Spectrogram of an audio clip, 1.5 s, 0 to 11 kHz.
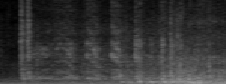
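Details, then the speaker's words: Clicks, then the engine cranks and catches, rising smoothly into an even idle: a normal start of a 20k generator on an all-electric pressure-washing truck, switched on from outside the truck. It runs all the equipment without bogging. "So, when you get out of the truck, you hit a switch, it'll start clicking, and you can hear it when it cranks up."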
